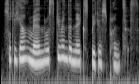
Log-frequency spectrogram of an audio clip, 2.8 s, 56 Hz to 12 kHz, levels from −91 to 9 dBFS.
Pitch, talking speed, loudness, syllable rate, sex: 245 Hz, 215 wpm, -17 LUFS, 5.3 syllables/s, female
